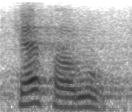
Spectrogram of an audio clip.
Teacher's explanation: علشان الراء، الراء المضمومة برضو رو تخينة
